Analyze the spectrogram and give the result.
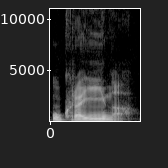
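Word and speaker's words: Україна: that in Ukrainian UK in Ukrainian Ukraine is ukraina Hastings or Russia Cardiff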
